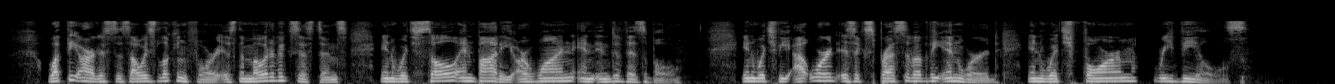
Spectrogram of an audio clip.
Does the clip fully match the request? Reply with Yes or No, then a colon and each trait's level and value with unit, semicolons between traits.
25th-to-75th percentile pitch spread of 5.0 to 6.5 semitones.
No: average, 3.1 semitones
